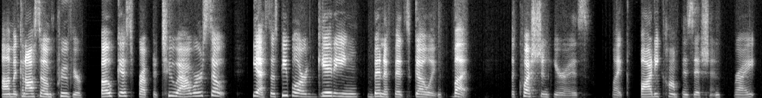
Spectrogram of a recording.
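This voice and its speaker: A woman's voice: fairly high pitch, unhurried, fairly bright tone. A woman co-hosting a casual podcast, upbeat and explaining exercise tips. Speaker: podcast co-host.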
